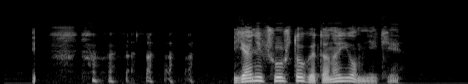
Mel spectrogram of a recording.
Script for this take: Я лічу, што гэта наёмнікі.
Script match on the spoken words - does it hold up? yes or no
yes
